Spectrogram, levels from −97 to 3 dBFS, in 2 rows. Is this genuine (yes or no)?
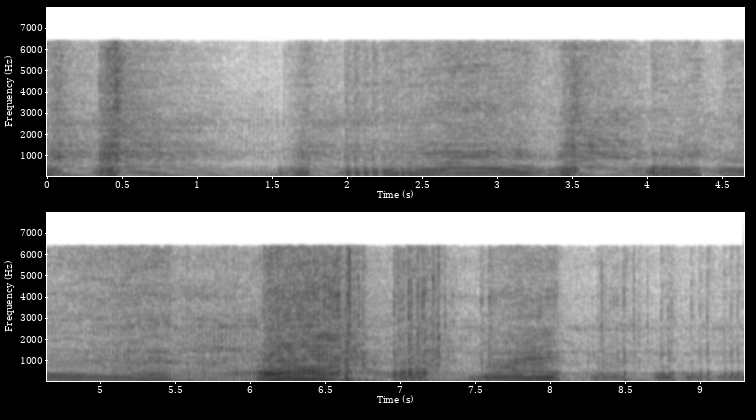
yes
